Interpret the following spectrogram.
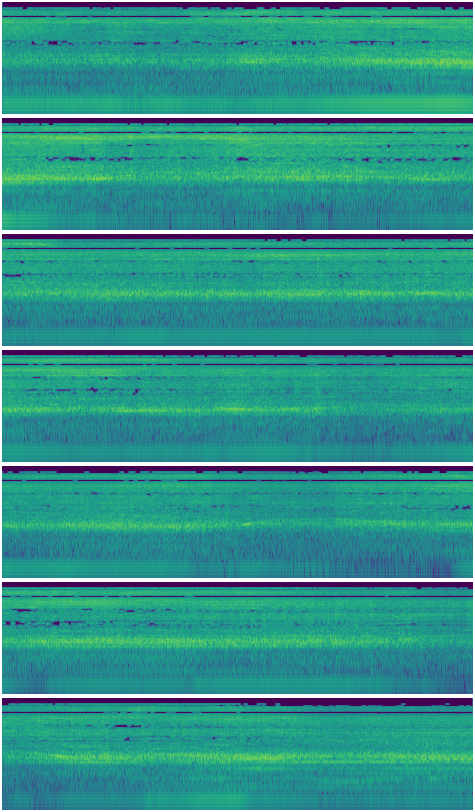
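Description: Circular beam saw with a swing table running continuously while cutting across a gang of stacked wooden rafters at a steep bevel, its pitch wavering up and down as the blade's load changes. The cut takes a lot of power.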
